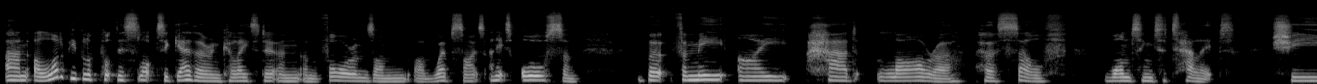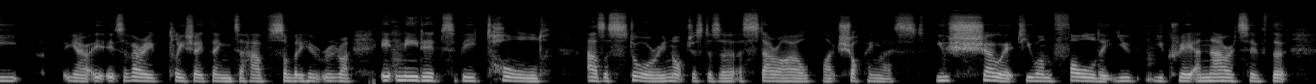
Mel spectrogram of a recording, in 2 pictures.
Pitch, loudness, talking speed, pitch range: 165 Hz, -28 LUFS, 170 wpm, 150-185 Hz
